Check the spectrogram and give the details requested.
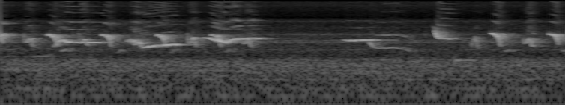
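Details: Tumba Yegua or Black-striped sparrow singing in the morning: a dense chain of bright slurred whistles in quick succession, a short lull, then more sharp upslurred notes.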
